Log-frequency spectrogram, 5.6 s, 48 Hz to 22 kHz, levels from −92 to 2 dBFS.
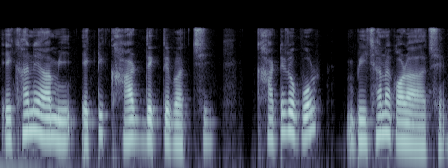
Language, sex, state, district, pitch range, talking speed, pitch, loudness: Bengali, male, West Bengal, Jalpaiguri, 130-165 Hz, 120 wpm, 140 Hz, -25 LUFS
